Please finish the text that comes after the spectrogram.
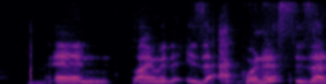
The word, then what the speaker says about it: Aquinas: junior of Cronulla and playing with, is it Aquinas? Is that how you pronounce it? The Colts? Yeah, pretty close. Yeah, Aquinas.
